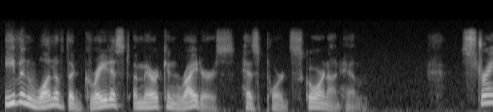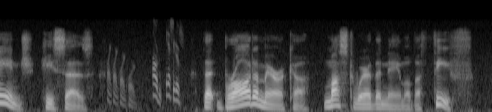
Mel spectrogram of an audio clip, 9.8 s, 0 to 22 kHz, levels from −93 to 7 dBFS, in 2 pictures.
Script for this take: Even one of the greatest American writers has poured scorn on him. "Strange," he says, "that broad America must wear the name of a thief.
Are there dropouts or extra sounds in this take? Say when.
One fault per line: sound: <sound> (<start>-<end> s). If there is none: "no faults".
sound: chirp (6.0-6.8 s)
